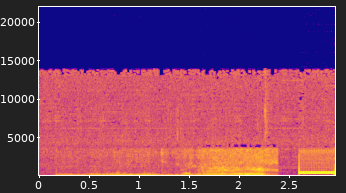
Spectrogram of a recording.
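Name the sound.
phone line tone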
